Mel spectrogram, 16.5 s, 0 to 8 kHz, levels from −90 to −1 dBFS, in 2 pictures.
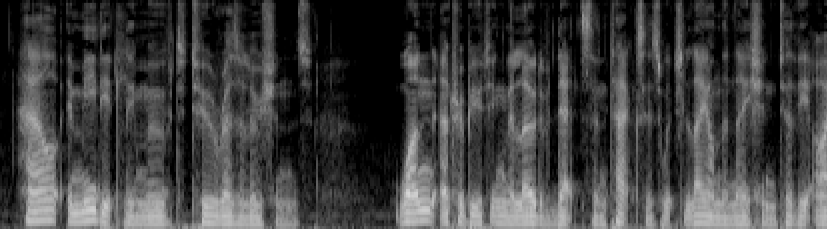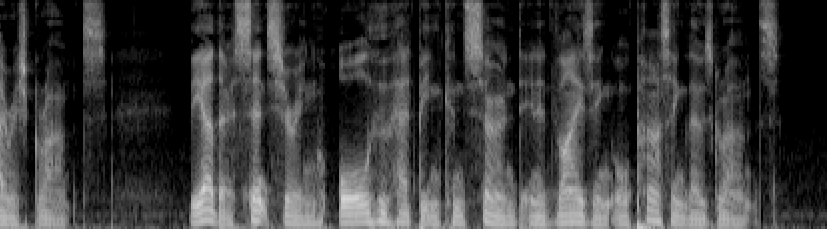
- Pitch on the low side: Yes, very low, 90 Hz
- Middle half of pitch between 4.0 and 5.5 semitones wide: No, average, 3.4 semitones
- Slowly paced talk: Yes, slow, 130 wpm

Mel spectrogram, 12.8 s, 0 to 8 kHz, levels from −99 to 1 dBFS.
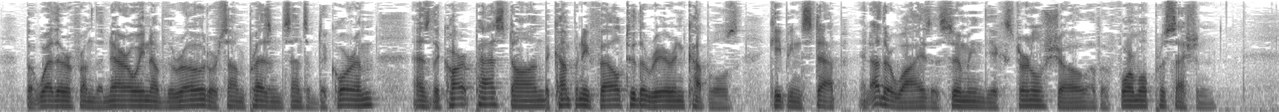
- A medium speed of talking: Yes, average, 185 wpm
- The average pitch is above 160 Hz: No, low, 100 Hz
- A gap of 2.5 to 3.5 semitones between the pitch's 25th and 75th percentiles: Yes, average, 3.0 semitones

